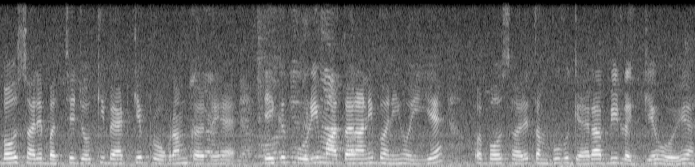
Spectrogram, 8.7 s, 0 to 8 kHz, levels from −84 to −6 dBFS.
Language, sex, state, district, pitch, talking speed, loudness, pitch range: Punjabi, male, Punjab, Pathankot, 205 Hz, 185 wpm, -17 LUFS, 195-220 Hz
